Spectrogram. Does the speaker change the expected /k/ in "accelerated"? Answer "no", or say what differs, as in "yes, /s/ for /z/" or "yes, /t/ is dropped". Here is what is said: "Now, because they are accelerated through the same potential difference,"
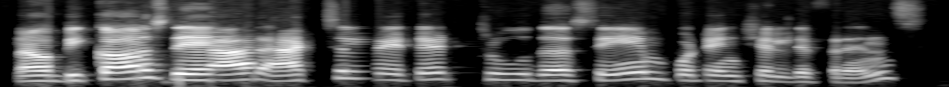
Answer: no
